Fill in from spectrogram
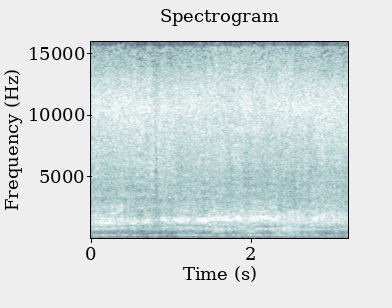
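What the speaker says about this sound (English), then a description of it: "And now I just rinse out the bucket." Water rinses out a drywall mud bucket as a loud, continuous rushing hiss. The spray holds steady from start to finish, close up.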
